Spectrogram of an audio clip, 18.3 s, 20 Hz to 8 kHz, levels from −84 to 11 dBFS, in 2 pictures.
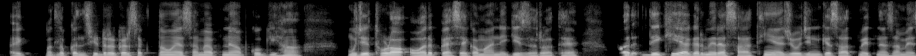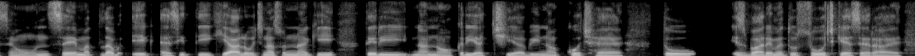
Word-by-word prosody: एक - - -4 0.2
मतलब - - -3
कंसिडर 130 +4 0
कर 135 -1 +2
सकता 130 0 -4
हूँ, 135 0 +2
ऐसा 125 0 -1
मैं 125 0 +1
अपने 120 0 -1
आप 120 -1 -1
को 125 - 0
कि 125 +1 -6
हाँ, 115 -3 -2 0.5
मुझे 130 +5 +5
थोड़ा 125 +1 +9
और 120 +4 +2
पैसे 110 +1 +2
कमाने 105 -2 -1
की 110 +1 -2
ज़रूरत 95 +1 -4
है। - - -2 0.5
और - - +3
देखिए 145 +8 +3
अगर 150 -2 +5
मेरा 145 0 +4
साथी 115 -2 -2
हैं, 115 -4 +2
जो 110 +2 0
जिनके 105 +2 -1
साथ 110 -2 0
मैं 110 - 0
इतने 115 +2 -5
समय 100 -2 -3
से 100 +1 -7
हूँ, 95 0 -5
उनसे 110 +6 +1
मतलब 120 -2 0
एक 130 +2 -1
ऐसी 115 +3 -1
तीखी 115 -3 -2
आलोचना 115 +1 +3
सुनना 120 0 -1
कि 120 +2 -1 0.3
तेरी 120 0 +2
ना 115 0 -1
नौकरी 110 +2 -1
अच्छी 110 +1 -2
है 105 - +1
अभी, 105 +1 -2
ना 110 +1 -2
कुछ 125 -1 0
है, 100 -1 -1 0.4
तो 105 -1 +2 0.4
इस 125 -3 0
बारे 115 0 +3
में 120 -1 0
तू 120 - -2
सोच 125 +2 +2
कैसे 115 -1 +2
रहा 105 -1 -1
है। 100 0 -4
115 Hz, 200 wpm, -21 LUFS, 105-125 Hz, 0.5 s, थोड़ा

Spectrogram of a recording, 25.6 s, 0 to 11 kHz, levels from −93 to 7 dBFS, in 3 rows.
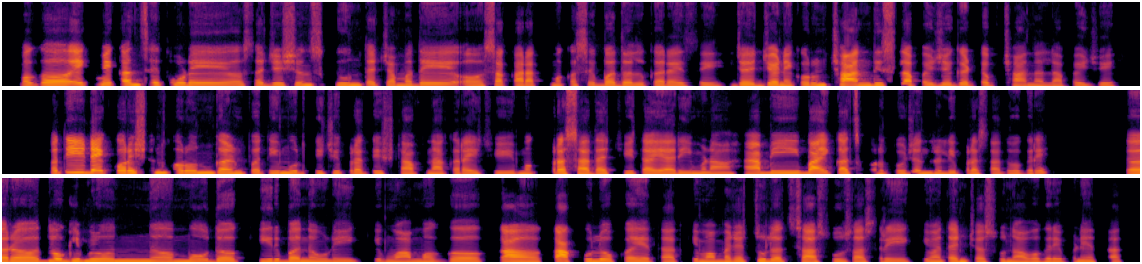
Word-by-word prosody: मग 235 +2 -1
अ, 250 -1 +7
एकमेकांचे 255 +1 +3
थोडे 240 -2 +1
सजेशन्स 225 0 -2
घेऊन 220 -1 +1
त्याच्यामध्ये 215 0 0
अ, 185 -1 -2
सकारात्मक 195 0 -2
असे 210 +1 -6
बदल 180 -2 0
करायचे 165 -2 -4
जे 195 -1 +3
जेणेकरून 200 +2 +2
छान 195 +1 +8
दिसला 200 -2 +1
पाहिजे 190 0 -2
गेटअप 175 -3 -2
छान 175 -3 -2
आला 165 -1 -4
पाहिजे. 155 -1 -6 0.6
मग - - +3
ती 310 -1 +9
डेकोरेशन 260 -1 +5
करून 250 0 +2
गणपती 225 0 +1
मूर्तीची 225 -2 -4
प्रतिष्ठापना 200 -2 -3
करायची 175 -1 -4
मग 190 0 -4
प्रसादाची 200 -1 +1
तयारी 170 -4 +2
म्हणा, 165 -1 -3 0.2
आम्ही 240 +3 +2
बायकाच 205 -3 +4
करतो 165 -1 -7
जनरली 165 -1 -3
प्रसाद 160 -3 -5
वगैरे. 170 +9 -6 0.6
तर 205 0 +4
अ, 210 0 +4
दोघी 235 0 +2
मिळून 235 -1 0
अ, 210 -1 -2
मोदक, 200 -2 -1 0.2
खीर 205 -1 -2
बनवणे 170 -3 -2 0.2
किंवा 180 -1 -3
मग 190 +1 -6
अ, 195 -1 +1 0.2
का 190 -3 +5
काकू 210 +3 +6
लोकं 205 -1 -1
येतात 175 -2 -2
किंवा 195 -2 -2
माझ्या 195 0 -2
चुलत 195 -6 -1
सासू-सासरे 185 -3 -2
किंवा 185 -2 -4
त्यांच्या 175 -2 -2
सुना 170 -1 -4
वगैरे 170 -1 -4
पण 165 - -7
येतात. 155 -3 -7
200 Hz, 150 wpm, -23 LUFS, 180-225 Hz, 0.6 s, ती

